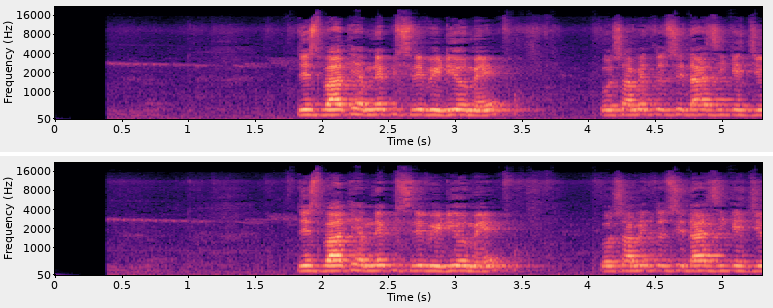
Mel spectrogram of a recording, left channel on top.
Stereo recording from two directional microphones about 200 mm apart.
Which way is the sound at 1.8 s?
25° left (ahead or behind).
